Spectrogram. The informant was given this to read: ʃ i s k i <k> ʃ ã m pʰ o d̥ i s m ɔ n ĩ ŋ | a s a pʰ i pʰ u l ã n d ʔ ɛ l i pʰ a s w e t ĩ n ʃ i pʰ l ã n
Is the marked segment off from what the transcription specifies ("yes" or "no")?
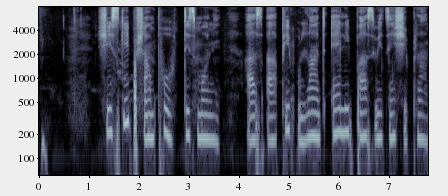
yes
